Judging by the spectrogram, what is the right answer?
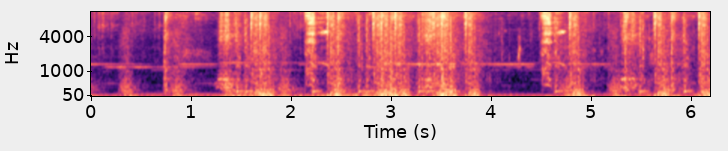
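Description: Dense, continuous video game gunfire with ricocheting shots, rapid overlapping bangs and thuds at close range, loud throughout with no break in the action.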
